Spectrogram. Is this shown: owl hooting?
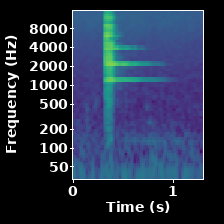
no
